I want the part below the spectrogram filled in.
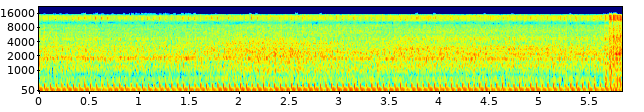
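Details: CRF250L single-cylinder, even thump at steady idle with a short blip near the end and no audible rattle over the exhaust; the work concerns cam chain tensioner replacement for a clatter heard when closing the throttle. Normal running.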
